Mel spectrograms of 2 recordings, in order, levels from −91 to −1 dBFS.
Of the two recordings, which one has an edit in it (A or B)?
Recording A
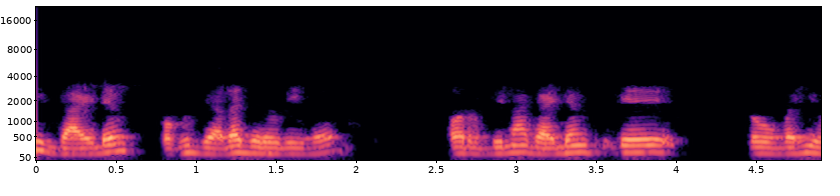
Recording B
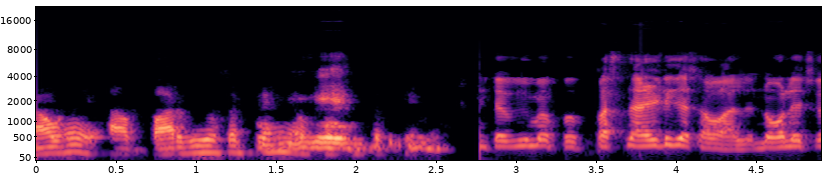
B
